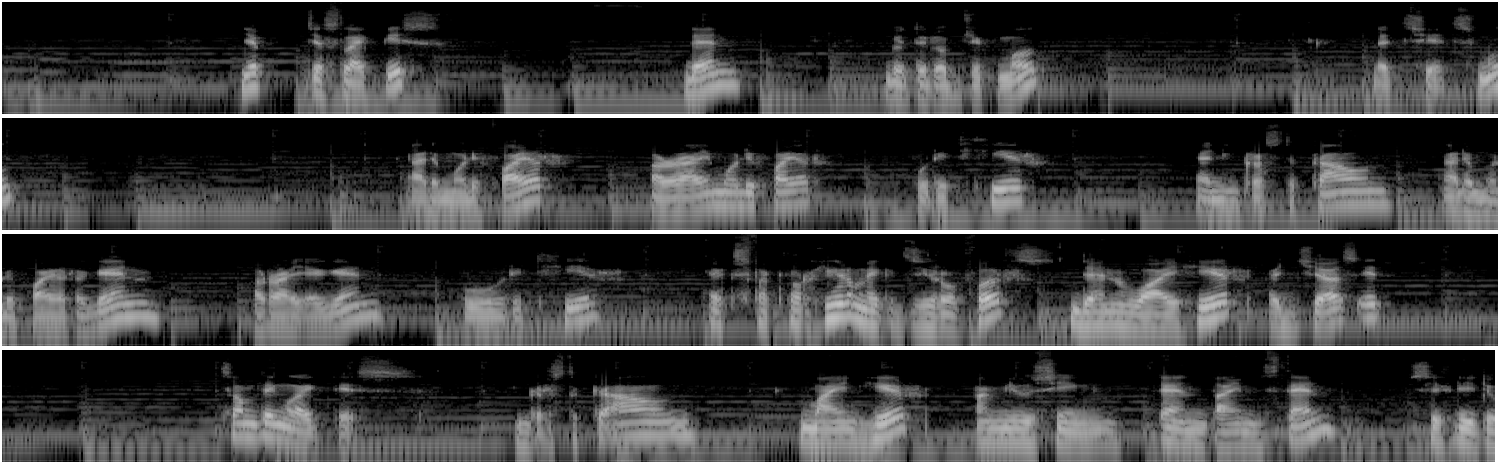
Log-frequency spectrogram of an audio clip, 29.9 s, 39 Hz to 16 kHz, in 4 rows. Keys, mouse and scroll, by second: 3.1 Tab, 6.6 right click, 9.4-10.8 drag, 11.8-12.7 drag, 13.9 click, 15.0-16.5 drag, 17.0-18.0 drag, 18.3-19.3 drag, 20.2 click, 21.3-23.1 shift+drag, 25.8 click.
